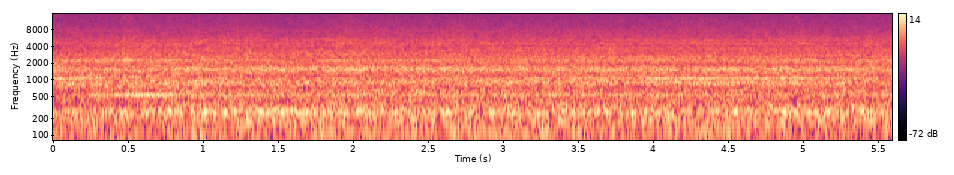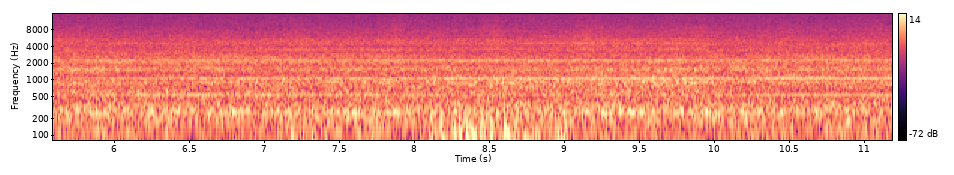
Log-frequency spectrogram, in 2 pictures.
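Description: New electric motor on a bulk tank washer pump running steadily, a constant motor hum and whine.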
